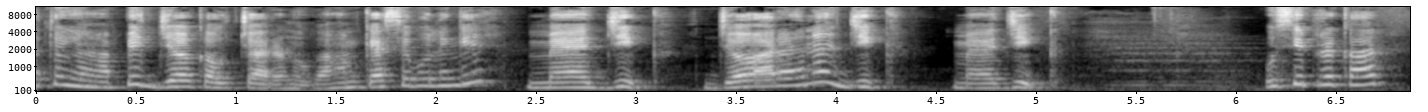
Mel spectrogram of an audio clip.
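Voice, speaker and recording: A woman teacher explaining pronunciation rules patiently, spelling out words letter by letter and repeating each rule. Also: a little high. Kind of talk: language lesson.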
